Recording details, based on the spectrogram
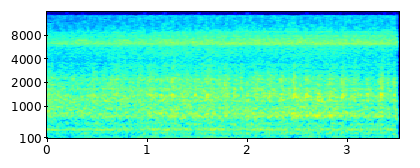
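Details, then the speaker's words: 2009 Toyota Camry four-cylinder, pending cylinder 3 misfire code, starts reluctantly and stalls on throttle: barely running, uneven stumbling firing with muffled, choked exhaust note, attributed to a clogged catalytic converter. "And oh, barely barely running. [Laughter] Okay, man. This poor car. It was really trying to stay running."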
